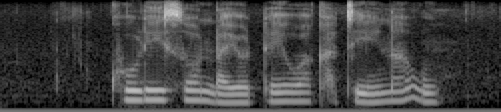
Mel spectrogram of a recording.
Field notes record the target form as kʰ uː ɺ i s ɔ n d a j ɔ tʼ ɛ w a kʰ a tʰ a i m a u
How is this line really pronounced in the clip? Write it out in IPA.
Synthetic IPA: kʰ u ɺ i s ɔ n d a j ɔ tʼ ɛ w a kʰ a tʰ i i n a u

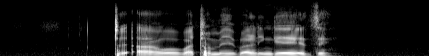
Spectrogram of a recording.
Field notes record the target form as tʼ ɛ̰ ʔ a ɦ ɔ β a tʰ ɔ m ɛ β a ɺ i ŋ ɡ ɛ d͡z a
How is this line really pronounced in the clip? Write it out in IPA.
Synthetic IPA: tʼ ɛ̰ ʔ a ɦ ɔ β a tʰ ɔ m ɛ β a ɺ i ŋ ɡ ɛː d͡z ɛ

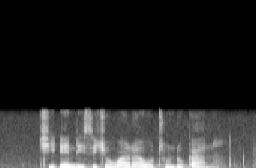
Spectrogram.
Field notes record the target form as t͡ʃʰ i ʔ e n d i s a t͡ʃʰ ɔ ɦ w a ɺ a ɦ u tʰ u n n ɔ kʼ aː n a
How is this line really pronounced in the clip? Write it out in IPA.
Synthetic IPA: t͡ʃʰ i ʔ e n d i s i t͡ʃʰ ɔ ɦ w a ɺ a ɦ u tʰ u n d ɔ kʼ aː n a

